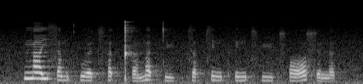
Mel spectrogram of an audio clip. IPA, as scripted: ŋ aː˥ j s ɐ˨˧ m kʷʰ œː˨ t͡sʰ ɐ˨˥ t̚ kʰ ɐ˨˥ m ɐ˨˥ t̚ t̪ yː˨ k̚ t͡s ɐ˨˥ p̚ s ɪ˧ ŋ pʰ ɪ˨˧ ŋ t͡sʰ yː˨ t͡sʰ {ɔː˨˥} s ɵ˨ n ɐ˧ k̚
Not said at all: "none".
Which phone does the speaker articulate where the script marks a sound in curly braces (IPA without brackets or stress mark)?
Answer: ɔː˨˥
